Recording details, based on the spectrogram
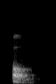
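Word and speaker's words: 不: La B en chino en pin se pronuncia como una P, no aspirada. Pu, solamente pu, como puerto. Pu, así, no es bu.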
